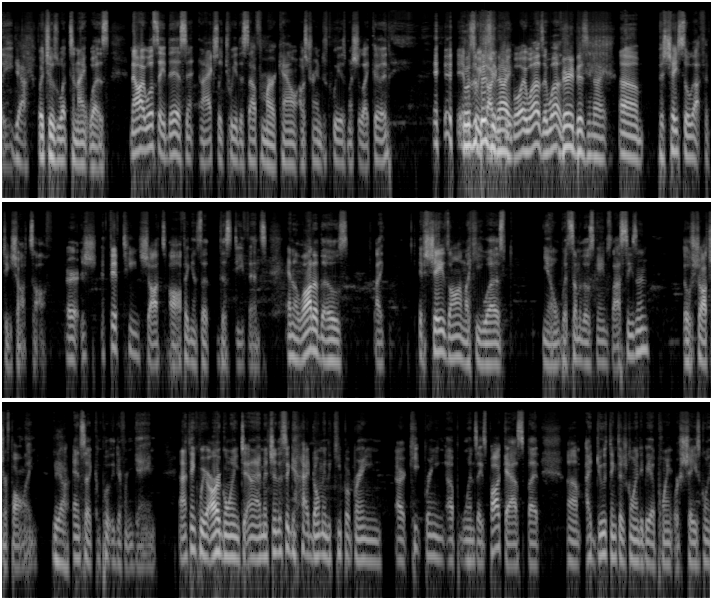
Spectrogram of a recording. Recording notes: go live from Prairie Ale House in OKC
